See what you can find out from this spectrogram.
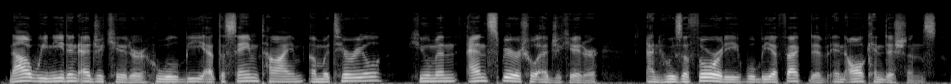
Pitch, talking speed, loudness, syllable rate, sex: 125 Hz, 170 wpm, -19 LUFS, 5.6 syllables/s, male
